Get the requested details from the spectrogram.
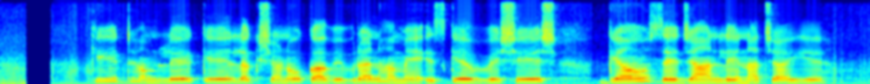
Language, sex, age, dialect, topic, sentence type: Hindi, female, 18-24, Marwari Dhudhari, agriculture, statement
